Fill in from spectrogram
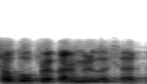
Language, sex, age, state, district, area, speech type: Odia, male, 30-45, Odisha, Kalahandi, rural, conversation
